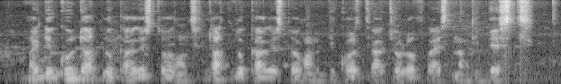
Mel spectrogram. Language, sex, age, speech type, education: Nigerian Pidgin, male, 15-29, spontaneous, tertiary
